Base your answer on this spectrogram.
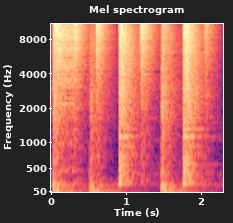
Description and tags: Rock beat loop 2
Some open hi-hat beat and syncopated snare here.
Recorded using a SONY condenser mic and an iRiver H340.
